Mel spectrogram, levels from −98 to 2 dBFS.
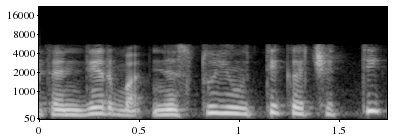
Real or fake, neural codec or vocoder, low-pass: real; none; 5.4 kHz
